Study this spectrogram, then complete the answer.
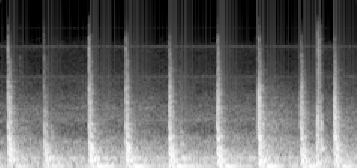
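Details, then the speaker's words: Peugeot RCZ HDi, wheel off and steering on full lock, tie rod tapped by hand on the good side: dull firm taps about three a second, no rattle; solid, unlike the loose metallic knock from the worn inner tie rod on the other side. "one seems a lot more solid, where the other side just wasn't."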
